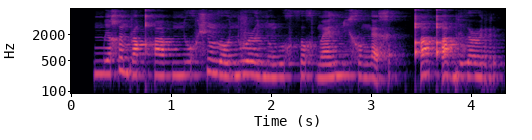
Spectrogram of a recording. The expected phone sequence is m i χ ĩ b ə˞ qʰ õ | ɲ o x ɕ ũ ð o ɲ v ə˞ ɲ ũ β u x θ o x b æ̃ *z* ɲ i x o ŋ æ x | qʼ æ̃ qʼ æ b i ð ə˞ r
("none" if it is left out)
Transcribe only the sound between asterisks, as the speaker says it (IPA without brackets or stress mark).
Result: z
